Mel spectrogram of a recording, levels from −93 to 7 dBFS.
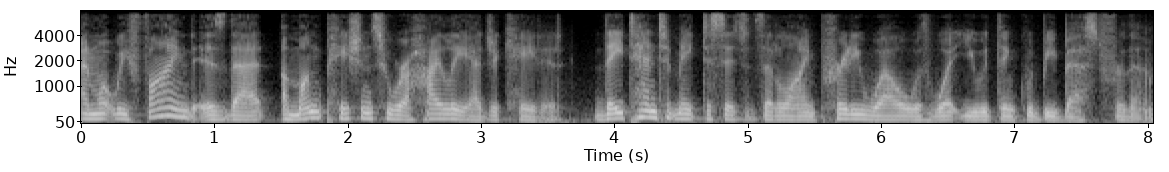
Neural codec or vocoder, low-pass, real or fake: codec, 16 kHz, 0.4 kbps, LongCat-Audio-Codec; 7.2 kHz; fake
